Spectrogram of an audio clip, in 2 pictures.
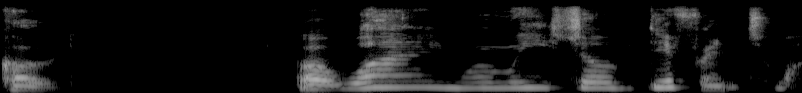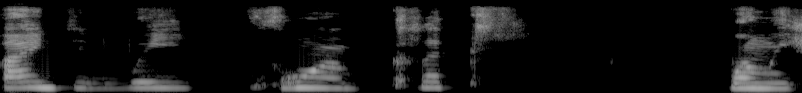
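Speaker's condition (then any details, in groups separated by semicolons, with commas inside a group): Cerebral palsy; from birth, hearing loss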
